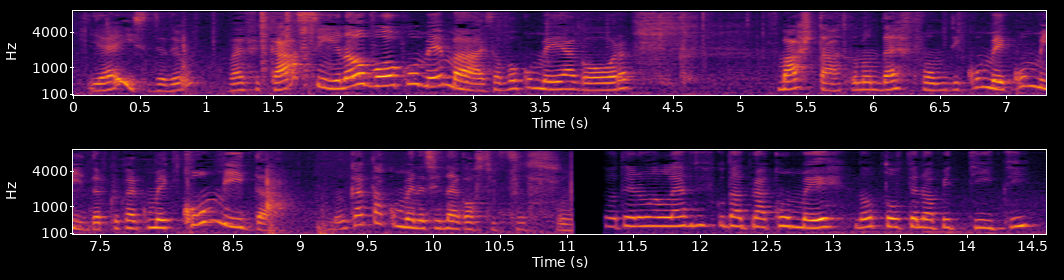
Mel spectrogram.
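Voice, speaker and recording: Sounding like she has a cold, this Brazilian influencer in her twenties chats breezily to followers in vlog-style stories, moving between her living room and kitchen. Her fairly high voice is picked up by a phone held at arm's length, with a little hiss or hum in the recording. She turns animated whenever she starts venting.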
